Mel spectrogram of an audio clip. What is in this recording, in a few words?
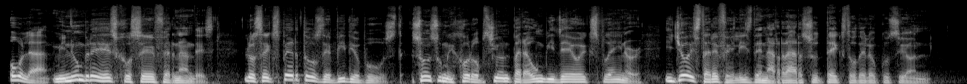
Voiceover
